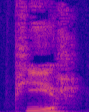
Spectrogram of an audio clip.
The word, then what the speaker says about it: pear: They will be the PEAR. PEAR, or it's of course PEAR, with the A, which is not pronounced, but the PEAR, I have a pattern.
